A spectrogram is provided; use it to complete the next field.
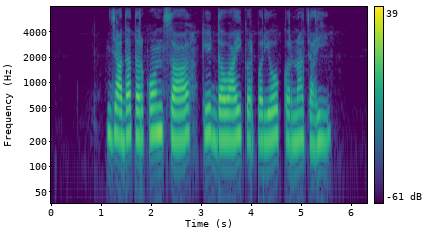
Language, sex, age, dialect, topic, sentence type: Chhattisgarhi, female, 18-24, Northern/Bhandar, agriculture, question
